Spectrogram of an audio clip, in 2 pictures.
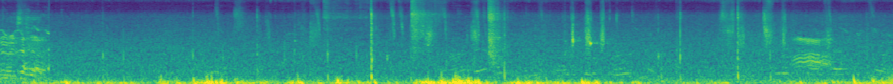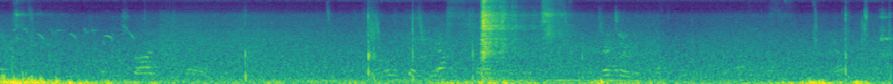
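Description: Tennis balls are struck with rackets with sharp pops.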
